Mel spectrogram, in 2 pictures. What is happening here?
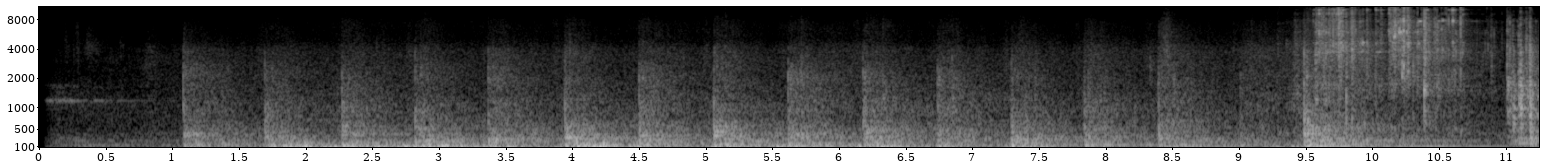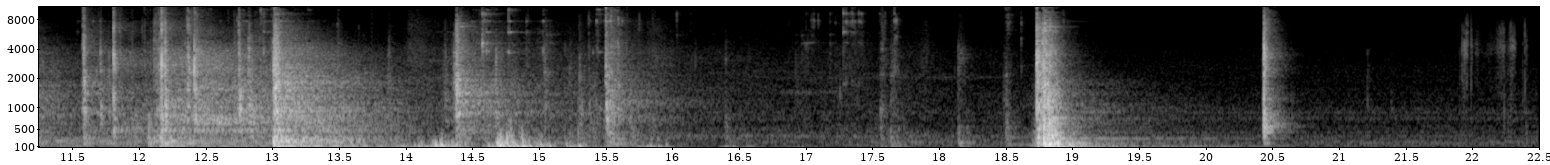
Walked up to the door, grabbed the keys from my pocket, opened the door, entered, closed the door behind me and turned on the light.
